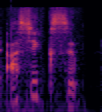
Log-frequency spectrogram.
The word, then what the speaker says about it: ASICS: So, if your Japanese friend is making a confused face like this, try pronounce it ASICS. That ASICS.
